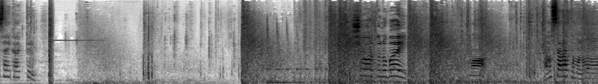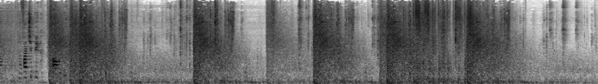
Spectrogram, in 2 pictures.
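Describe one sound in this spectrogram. A sniper rifle fires loud single shots, with echoes.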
